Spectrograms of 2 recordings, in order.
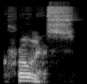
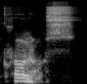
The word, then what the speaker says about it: Cronus: His name is Cronus, or sometimes pronounced Kronos.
